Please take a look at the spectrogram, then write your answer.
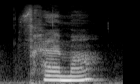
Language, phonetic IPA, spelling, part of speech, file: Czech, [ˈsxɛːma], schéma, noun, Cs-schéma.ogg
- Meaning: 1. schema, diagram (a plan, drawing, sketch or outline to show how something works, or show the relationships between the parts of a whole) 2. schema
